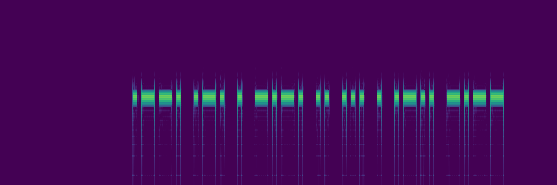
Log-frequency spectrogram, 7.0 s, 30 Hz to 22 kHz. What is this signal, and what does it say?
Morse code, heard as a keyed tone, about 22 wpm, 700 Hz. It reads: PRECISELY
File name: 9 Letter Words - First 3 Letters Given - 22wpm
